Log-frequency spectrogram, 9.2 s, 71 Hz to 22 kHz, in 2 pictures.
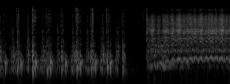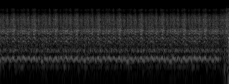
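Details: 1979 Chevrolet C10 Bonanza Big 10 with 305 two-barrel V8, cold start after sitting about a month: slow rhythmic cranking, short pause, then catches and settles into a steady, even idle; healthy cold start.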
